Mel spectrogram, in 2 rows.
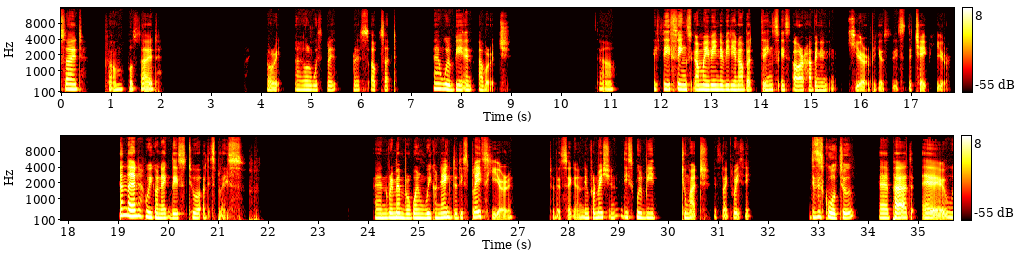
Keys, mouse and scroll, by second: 0.9 Delete, 1.6 click, 2.2 click, 2.9-4.0 drag, 4.3 click, 7.9 click, 9.0-10.3 drag, 10.3 middle click, 10.3-10.9 scroll up 1, 16.0 click, 18.5 click, 20.2 right click, 20.7 click, 21.6 i, 22.9-24.1 drag, 30.2-32.6 drag.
